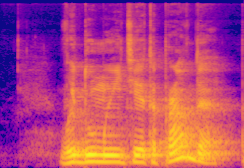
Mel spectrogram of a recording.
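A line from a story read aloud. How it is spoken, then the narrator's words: Whispering. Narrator (Russian): прошептал я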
